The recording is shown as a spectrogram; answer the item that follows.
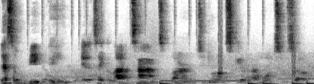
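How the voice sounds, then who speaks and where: A man in his thirties, a musician being interviewed, talking in a relaxed, rambling way full of "like" and "you know". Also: mid-range voice, brisk. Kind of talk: casual interview chat. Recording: echoey room with faint music.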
